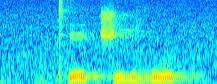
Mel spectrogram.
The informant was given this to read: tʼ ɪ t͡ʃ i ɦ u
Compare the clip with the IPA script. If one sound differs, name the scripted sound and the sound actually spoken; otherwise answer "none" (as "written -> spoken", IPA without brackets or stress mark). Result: none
